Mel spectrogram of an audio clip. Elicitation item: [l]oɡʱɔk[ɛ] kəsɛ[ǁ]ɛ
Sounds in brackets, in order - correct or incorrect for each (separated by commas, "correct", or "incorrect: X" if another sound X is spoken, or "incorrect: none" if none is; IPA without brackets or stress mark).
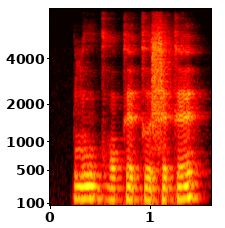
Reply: correct, correct, incorrect: k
